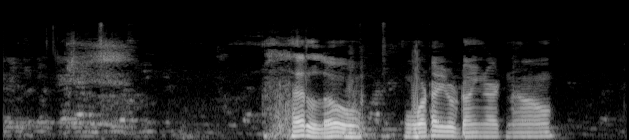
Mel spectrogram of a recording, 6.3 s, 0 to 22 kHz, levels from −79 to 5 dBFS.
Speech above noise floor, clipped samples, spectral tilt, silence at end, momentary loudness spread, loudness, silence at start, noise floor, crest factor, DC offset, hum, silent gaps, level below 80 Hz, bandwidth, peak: 38 dB; under 0.1%; -7.5 dB/octave; 0.75 s; 23 LU; -16 LUFS; 0.05 s; -54 dBFS; 18 dB; under 0.1%; none; none; -48 dBFS; 11.5 kHz; 0 dBFS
